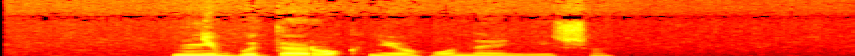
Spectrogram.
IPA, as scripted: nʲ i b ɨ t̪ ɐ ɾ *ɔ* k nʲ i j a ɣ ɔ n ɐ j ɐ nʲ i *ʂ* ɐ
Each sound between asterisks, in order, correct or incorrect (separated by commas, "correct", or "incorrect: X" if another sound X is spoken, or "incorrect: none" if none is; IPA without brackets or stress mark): correct, correct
